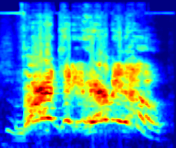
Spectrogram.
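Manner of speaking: high, loud, fast whining shout; desperate call. Real, not acted. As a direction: plead for attention at full volume. Desperate calling out.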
